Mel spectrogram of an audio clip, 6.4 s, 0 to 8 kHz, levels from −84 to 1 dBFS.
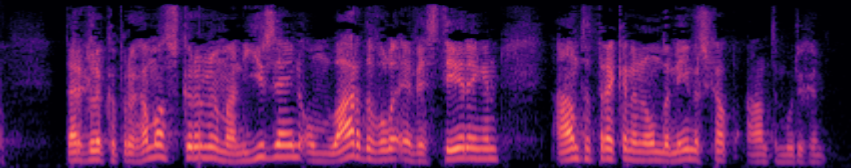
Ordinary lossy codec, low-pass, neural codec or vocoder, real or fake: MP3, 32 kbps; 7.2 kHz; none; real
